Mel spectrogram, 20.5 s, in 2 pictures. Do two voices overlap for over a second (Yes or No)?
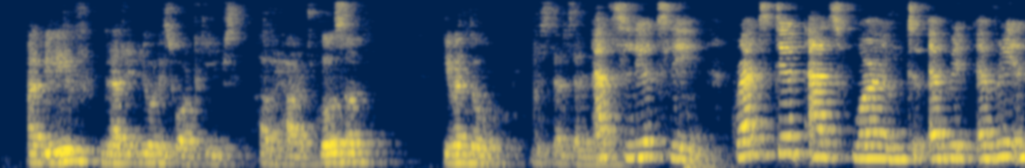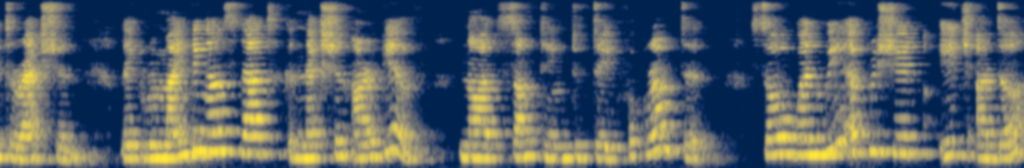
No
